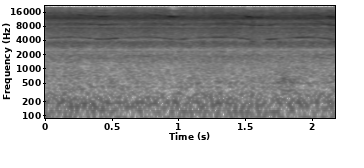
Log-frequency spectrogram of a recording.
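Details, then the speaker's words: High-speed dental drill on a typodont model tooth during a Class II mesio-occlusal prep of lower tooth #30, cutting straight in after setting facial-lingual margins; steady high-pitched whine over low room hum. "And when you have the margins facial-lingually where you want them, then cut straight in."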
